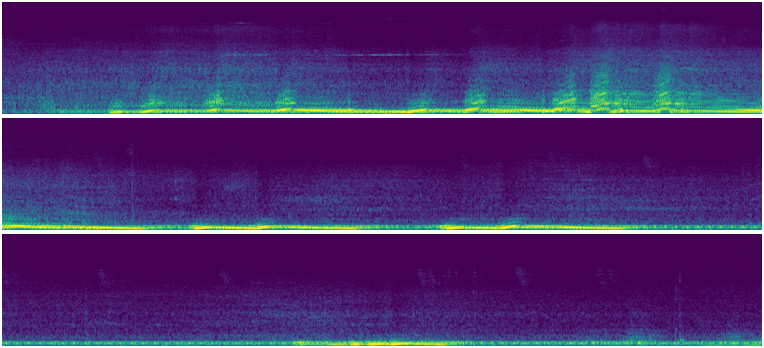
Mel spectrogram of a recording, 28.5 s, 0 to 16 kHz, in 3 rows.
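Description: Dinan-tuned BMW E39 M5's 4.9-litre V8 revved while stationary: a series of quick throttle blips, the engine note climbing and falling again and again for the first half. It then settles to a steady idle, with one more short rev near the end.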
